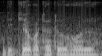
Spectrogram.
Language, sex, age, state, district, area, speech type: Assamese, male, 30-45, Assam, Sonitpur, rural, spontaneous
